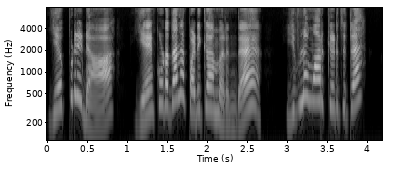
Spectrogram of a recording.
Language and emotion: Tamil, surprised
